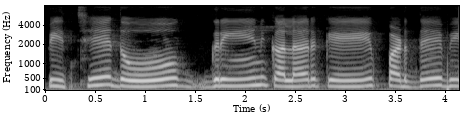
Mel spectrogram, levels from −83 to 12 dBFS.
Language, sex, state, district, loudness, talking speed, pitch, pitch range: Hindi, female, Punjab, Fazilka, -13 LUFS, 100 wpm, 225 Hz, 215-240 Hz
